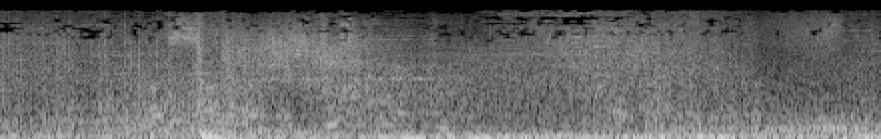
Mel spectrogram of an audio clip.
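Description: A large game structure shatters with a deep, booming blast.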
